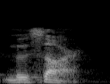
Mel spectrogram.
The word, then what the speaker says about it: musar: That word instruction in the Hebrew is the word musar, M-U-W-C-A-R. That's not how we would spell it. You know, not like moo, like the cow, but M-U-W.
